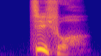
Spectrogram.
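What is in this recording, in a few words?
"ji4 shu4", Mandarin Chinese; HSK; HSK4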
